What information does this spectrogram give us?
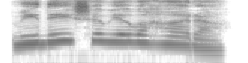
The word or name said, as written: ವಿದೇಶವ್ಯವಹಾರ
